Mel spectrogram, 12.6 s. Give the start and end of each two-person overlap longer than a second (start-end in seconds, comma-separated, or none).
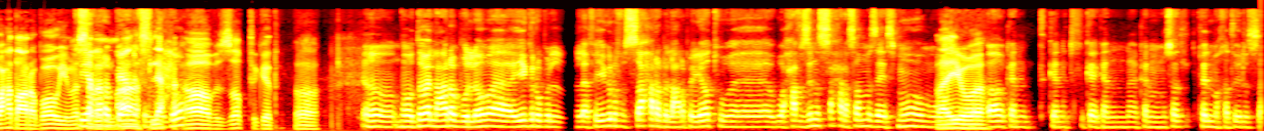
0.8-2.0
